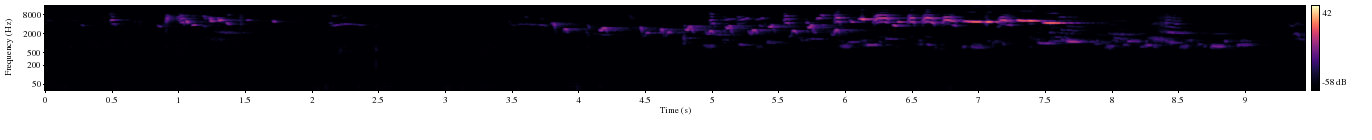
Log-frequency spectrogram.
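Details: Yellow-rumped thornbill in Australia, a ground-foraging species often in small or mixed flocks: a quick run of high, thin tinkling chirps, sparse at first, then a dense jingling burst with some lower notes mixed in.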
